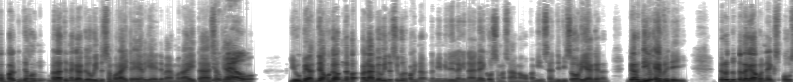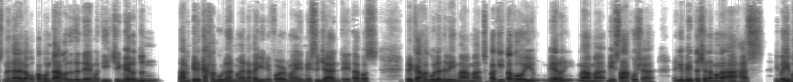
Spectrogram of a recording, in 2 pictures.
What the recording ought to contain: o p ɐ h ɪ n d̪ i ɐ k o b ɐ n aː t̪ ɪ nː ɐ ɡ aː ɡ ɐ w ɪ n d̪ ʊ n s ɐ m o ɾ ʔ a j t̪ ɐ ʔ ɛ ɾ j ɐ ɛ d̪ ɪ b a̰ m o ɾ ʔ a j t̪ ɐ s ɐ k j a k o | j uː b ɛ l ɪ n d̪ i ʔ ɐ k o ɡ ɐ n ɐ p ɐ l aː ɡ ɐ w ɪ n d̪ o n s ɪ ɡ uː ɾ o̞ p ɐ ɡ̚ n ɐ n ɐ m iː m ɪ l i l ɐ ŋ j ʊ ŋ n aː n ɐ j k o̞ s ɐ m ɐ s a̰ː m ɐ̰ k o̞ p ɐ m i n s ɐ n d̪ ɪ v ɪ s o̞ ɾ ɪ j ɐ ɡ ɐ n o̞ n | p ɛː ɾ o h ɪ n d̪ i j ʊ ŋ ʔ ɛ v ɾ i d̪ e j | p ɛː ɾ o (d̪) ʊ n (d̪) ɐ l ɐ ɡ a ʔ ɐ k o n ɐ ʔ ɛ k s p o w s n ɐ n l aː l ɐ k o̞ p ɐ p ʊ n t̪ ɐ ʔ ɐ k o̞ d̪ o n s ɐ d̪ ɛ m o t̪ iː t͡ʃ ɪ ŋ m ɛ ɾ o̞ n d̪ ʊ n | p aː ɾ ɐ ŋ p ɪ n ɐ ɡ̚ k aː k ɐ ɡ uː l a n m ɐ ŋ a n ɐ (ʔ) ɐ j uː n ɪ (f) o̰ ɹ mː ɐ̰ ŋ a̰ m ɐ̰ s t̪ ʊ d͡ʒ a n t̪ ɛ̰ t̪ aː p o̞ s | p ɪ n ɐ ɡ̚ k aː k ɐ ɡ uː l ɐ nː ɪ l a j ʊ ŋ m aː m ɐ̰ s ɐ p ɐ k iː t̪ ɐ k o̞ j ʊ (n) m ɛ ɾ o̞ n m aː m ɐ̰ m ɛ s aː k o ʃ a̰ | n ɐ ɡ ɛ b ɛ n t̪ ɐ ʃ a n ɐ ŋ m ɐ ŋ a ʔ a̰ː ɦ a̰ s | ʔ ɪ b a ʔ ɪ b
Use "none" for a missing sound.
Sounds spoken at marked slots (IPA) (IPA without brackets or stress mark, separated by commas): d̪, t̪, k, f, ŋ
